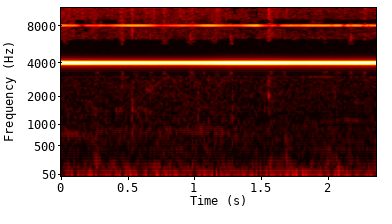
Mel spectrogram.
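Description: A DSC security system keypad emits a sustained high-pitched entry-delay beep, steady and unbroken throughout, with no voices over it.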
